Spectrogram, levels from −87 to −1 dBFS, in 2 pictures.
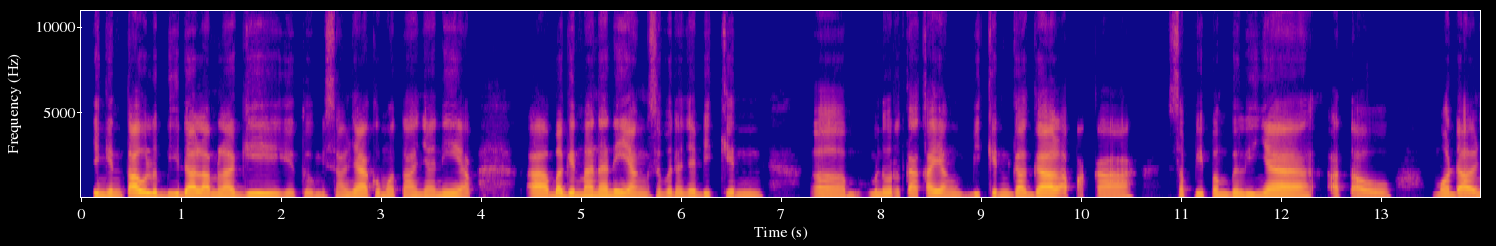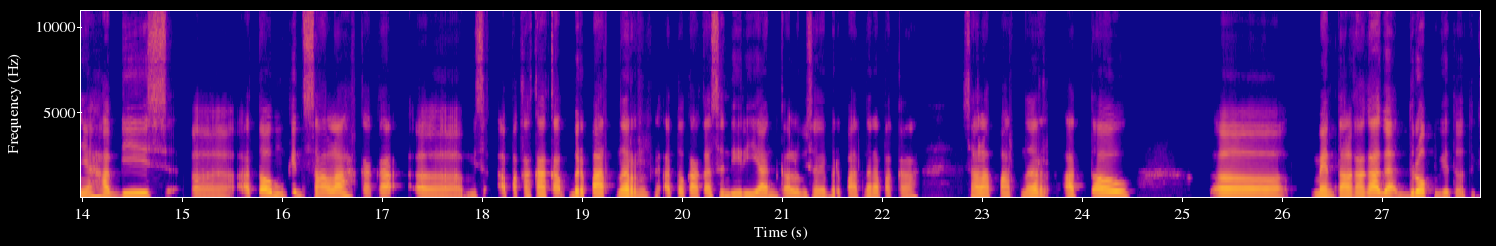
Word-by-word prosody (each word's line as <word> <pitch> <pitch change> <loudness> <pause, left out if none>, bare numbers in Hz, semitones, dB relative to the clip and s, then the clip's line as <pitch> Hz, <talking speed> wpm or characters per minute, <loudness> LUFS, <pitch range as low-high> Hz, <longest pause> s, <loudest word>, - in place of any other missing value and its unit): ingin 145 +1 +1
tahu 145 +2 +8
lebih 145 -1 -2
dalam 135 0 +5
lagi 140 0 +2
gitu, 120 +1 -10 0.2
misalnya 125 +5 -3
aku 150 - -11
mau 140 -2 -3
tanya 130 +3 -2
nih 175 +3 0
a - - -6 0.6
eee, 145 0 +5
bagaimana 160 +3 +3
nih 210 -3 +4
yang 135 -1 -1
sebenarnya 135 +2 -2
bikin, 135 0 -4 0.7
eee, 125 -2 -1 0.3
menurut 135 -1 -2
Kakak 130 +4 +1
yang 135 -1 -2 0.2
bikin 150 +3 -5
gagal, 135 +3 +5
apakah 120 0 -4 0.4
sepi 140 - -4
pembelinya 165 +8 +2 0.2
atau 125 0 -3 0.4
modalnya 125 0 +1
habis, 165 - 0 0.3
eee 120 -2 -5 0.2
atau 185 +1 +3
mungkin 170 +3 -6
salah 155 0 +2 0.2
Kakak, 125 +3 -2 0.3
eee, 130 -1 -1
mis 125 - -11
apakah 120 +3 -5
Kakak 135 0 +2
berpartner 145 +5 +3 0.3
atau 155 - -4
Kakak 145 +3 0
sendirian? 140 +3 -1
Kalau 130 -1 0
misalnya 125 0 -4
berpartner 130 +6 -4
apakah 130 0 -7 0.4
salah 130 -1 0
partner 140 +9 -1 0.2
atau, 200 +9 +3 0.8
eee, 150 -1 +4 0.3
mental 150 0 +2
Kakak 155 +4 +5
agak 150 - +5
drop 150 0 +5
gitu, 125 -2 -6
140 Hz, 120 wpm, -22 LUFS, 130-155 Hz, 0.8 s, tahu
